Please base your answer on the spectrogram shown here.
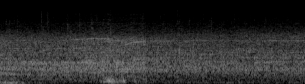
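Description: Stadium crowd at a Clemson versus Syracuse college football game, a steady broad roar of distant cheering and applause that swells briefly near the middle, with no clear talk over it.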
